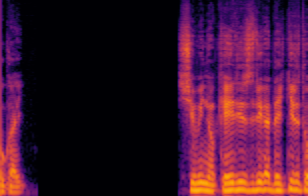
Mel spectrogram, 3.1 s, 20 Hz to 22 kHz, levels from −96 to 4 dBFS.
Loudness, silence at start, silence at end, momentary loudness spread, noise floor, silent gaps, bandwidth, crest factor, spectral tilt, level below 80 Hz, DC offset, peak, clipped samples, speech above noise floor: -19 LUFS; 0 s; 0 s; 9 LU; under -90 dBFS; 0.36-1.77 s; 19 kHz; 18 dB; -5 dB/octave; -62 dBFS; under 0.1%; -2 dBFS; under 0.1%; over 72 dB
